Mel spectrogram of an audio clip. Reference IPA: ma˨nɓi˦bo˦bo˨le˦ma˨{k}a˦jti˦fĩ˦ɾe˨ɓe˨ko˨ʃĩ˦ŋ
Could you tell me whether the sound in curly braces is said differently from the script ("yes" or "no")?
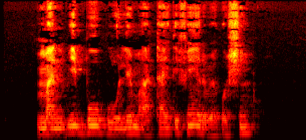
yes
